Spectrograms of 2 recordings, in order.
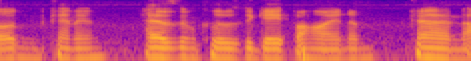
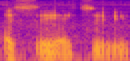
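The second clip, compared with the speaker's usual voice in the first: put-on orc character voice. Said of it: "that was Proc".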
